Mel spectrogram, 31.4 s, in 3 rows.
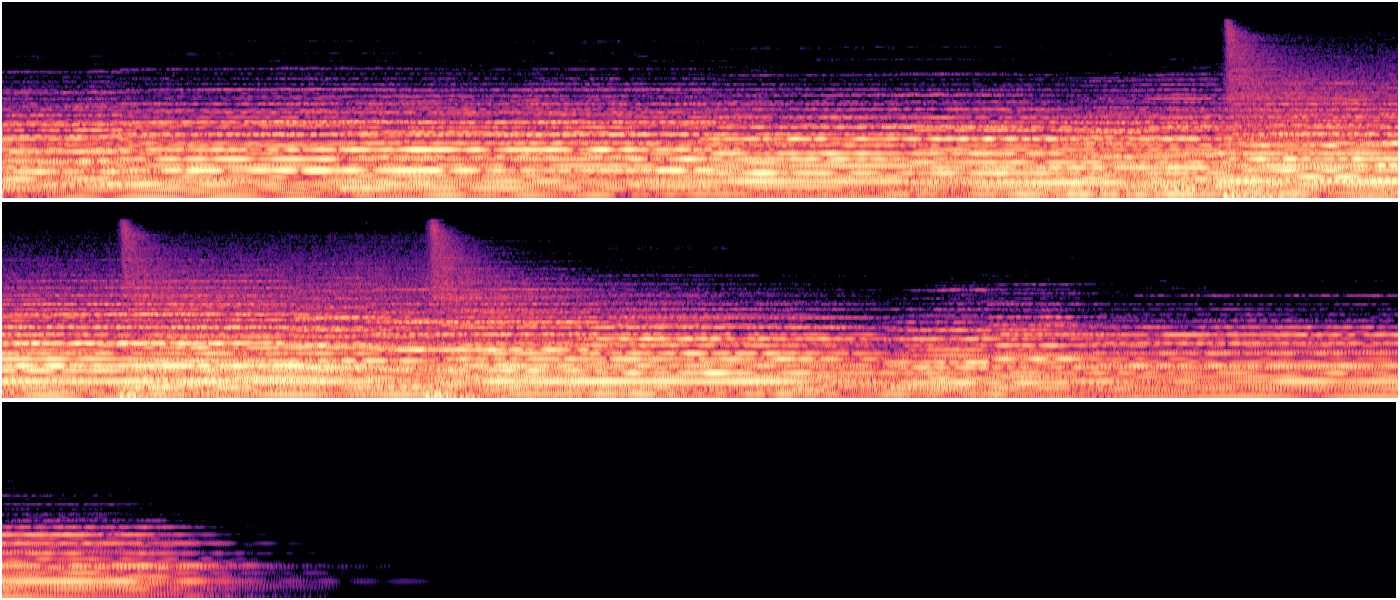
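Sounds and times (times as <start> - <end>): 
national anthem: 0.0 - 22.9.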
